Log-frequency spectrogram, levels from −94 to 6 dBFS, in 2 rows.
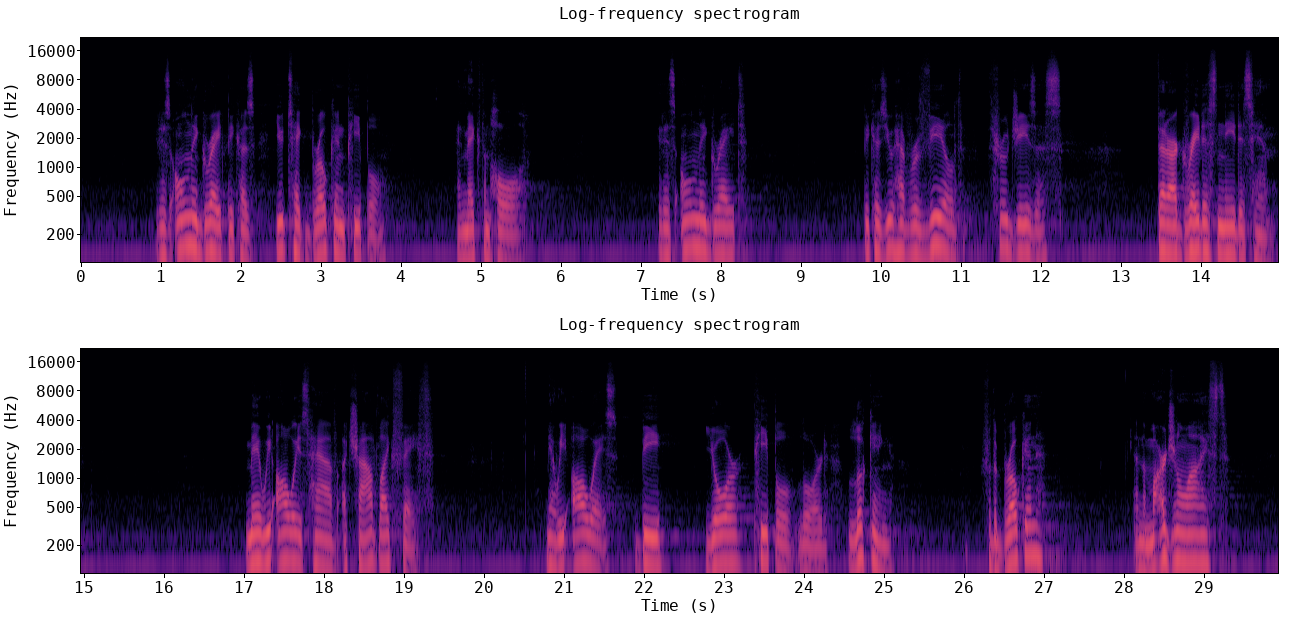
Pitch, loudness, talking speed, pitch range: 120 Hz, -41 LUFS, 100 wpm, 120-125 Hz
